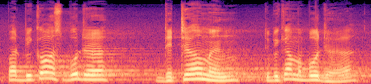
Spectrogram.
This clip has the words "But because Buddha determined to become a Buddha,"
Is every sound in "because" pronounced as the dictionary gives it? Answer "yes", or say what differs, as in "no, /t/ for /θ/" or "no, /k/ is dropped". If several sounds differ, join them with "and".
no, /s/ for /z/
